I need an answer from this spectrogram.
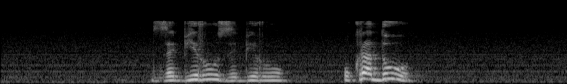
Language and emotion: Russian, angry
